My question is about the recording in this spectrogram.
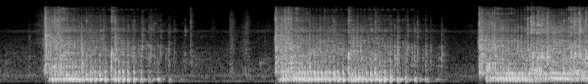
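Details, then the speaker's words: Gas post-hole auger with broken primer bulb replaced, fuel in the bulb: fires in loud bursts that sag and die within seconds, three times; rough running, won't stay running, later traced to carburetor issue. "so as you guys saw it's not starting doesn't seem to want to run there is fuel in the new bowl that we put on"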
